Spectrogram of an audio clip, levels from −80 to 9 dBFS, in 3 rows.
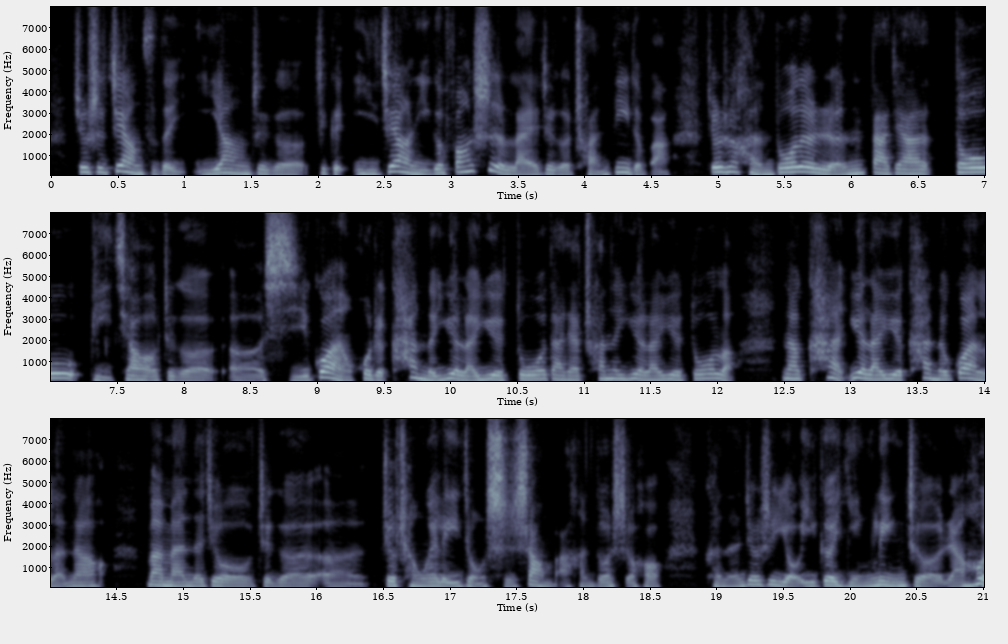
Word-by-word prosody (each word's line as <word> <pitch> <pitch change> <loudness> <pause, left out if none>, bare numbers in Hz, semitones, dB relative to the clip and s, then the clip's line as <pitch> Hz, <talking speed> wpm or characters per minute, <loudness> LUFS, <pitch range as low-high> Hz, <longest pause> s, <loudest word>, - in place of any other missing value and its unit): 就 225 - +3
是 215 0 +1
这 275 - +5
样 215 -8 +3
子 170 -2 -9
的 160 -2 -2
一 150 +3 -11
样， 190 -2 +2
这 175 0 -4
个 145 -2 -6
这 195 - -7
个 - - -4
以 170 -1 -4
这 255 - +3
样 215 -9 +3
一 160 - -6
个 190 - +1
方 235 +7 +1
式 275 - +2
来 135 -3 -3
这 170 +3 -4
个 145 -1 -4
传 140 +1 -7
递 220 +4 0
的 - - -4
吧。 - - -8 0.3
就 225 - +7
是 235 0 +2
很 160 -9 -3
多 215 +6 +5
的 235 -2 +7
人 170 0 +1
大 190 -2 +1
家 175 -2 0 0.2
都 220 -1 +6
比 155 -7 -9
较 165 +1 -1
这 165 +1 -7
个， 140 -1 -5
呃， 130 -1 -9
习 145 +2 +2
惯 200 - +5
或 200 +8 -1
者 165 -2 -1
看 220 -6 -1
得 165 - 0
越 205 +6 +2
来 165 -4 0
越 180 +1 +2
多， 185 +2 0
大 190 -2 -3
家 170 -1 -2
穿 200 +4 -3
得 200 - +1
越 200 +1 0
来 175 -1 -1
越 185 0 0
多 200 +5 -2
了， 210 - 0 0.3
那 205 -1 +1
看 225 +3 -2
越 245 0 +4
来 190 -2 +2
越 190 -1 +3
看 225 +1 -2
得 180 0 -1
惯 215 -3 +3
了， 150 -4 -5
那 165 +2 -4 0.4
慢 190 -2 +3
慢 165 -1 0
地 165 - -3
就 150 -5 -2
这 155 +2 -7
个 140 -1 -7
呃， 130 -3 -10
就 185 - 0
成 170 -1 -4
为 165 +1 -2
了 165 - 0
一 155 +1 -2
种 135 -3 -5
时 145 0 +4
尚 175 0 +2
吧。 145 - -12
很 140 -1 -12
多 150 +1 -5
时 160 - -4
候， 145 -2 -7 0.3
可 155 - -8
能 150 +2 -7
就 195 +2 +1
是 195 0 -1
有 165 - 0
一 160 - -3
个 185 +2 +4
引 155 -2 -4
领 170 -3 +2
者， 145 -7 -3
然 150 +4 -3
后 180 - +5
175 Hz, 290 characters per minute, -23 LUFS, 155-200 Hz, 0.4 s, 就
